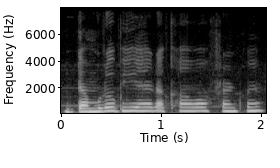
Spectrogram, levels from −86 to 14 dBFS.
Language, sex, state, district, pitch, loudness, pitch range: Hindi, female, Bihar, Patna, 270 Hz, -15 LUFS, 255-275 Hz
